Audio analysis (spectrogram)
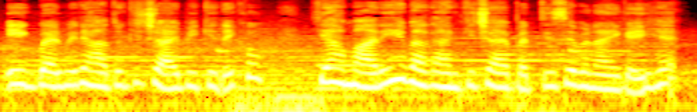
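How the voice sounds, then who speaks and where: Hospitable young village woman acted by a woman, high friendly voice, cartoon dialogue over music. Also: a little fast, close to an everyday voice. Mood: welcoming. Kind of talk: scripted cartoon story dialogue. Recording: music behind the voice.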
